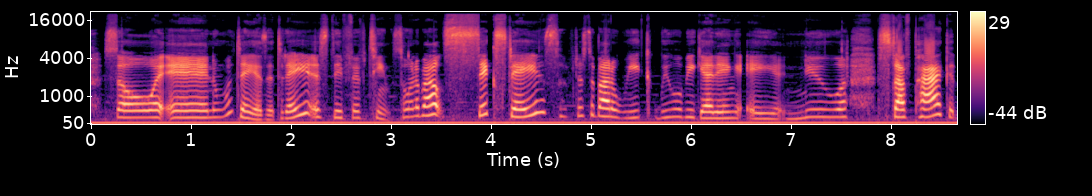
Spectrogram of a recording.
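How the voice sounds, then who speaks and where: A young woman chatting casually on a live stream, upbeat and rambling, with a slightly hoarse, scratchy throat. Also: on the high side, fairly bright tone.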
